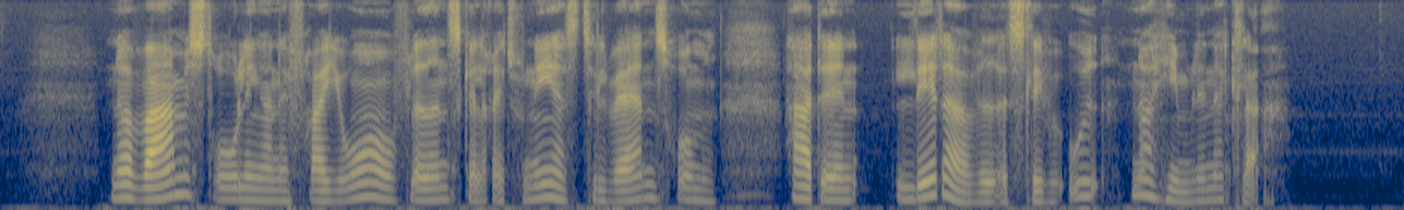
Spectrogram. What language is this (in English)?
Danish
